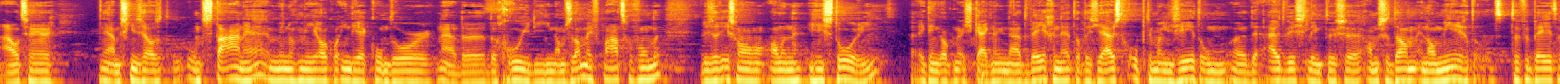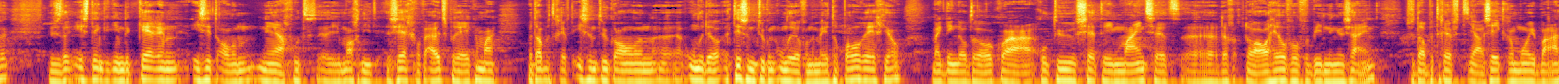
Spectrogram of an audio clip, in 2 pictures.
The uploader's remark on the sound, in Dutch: Een van de events op de Floriade Expo-terrein. Een live-radioprogramma vanuit de Green Innovation Hub in The Natural Pavilion.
